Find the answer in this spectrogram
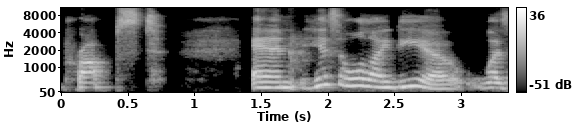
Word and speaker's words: Propst: I always mispronounce his name. It's Propst, Propst.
